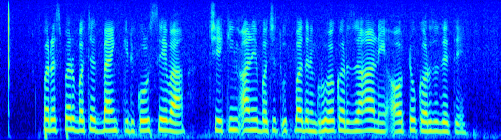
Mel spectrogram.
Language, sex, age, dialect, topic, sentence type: Marathi, female, 18-24, Northern Konkan, banking, statement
